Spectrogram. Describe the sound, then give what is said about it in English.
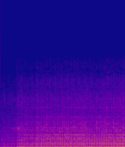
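A propeller engine with its throttle stuck kicks in abruptly after a brief quieter moment, then holds a loud, harsh, buzzing drone with a fast pulsing texture and no talk. “you can hear that throttle. Stuck still”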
